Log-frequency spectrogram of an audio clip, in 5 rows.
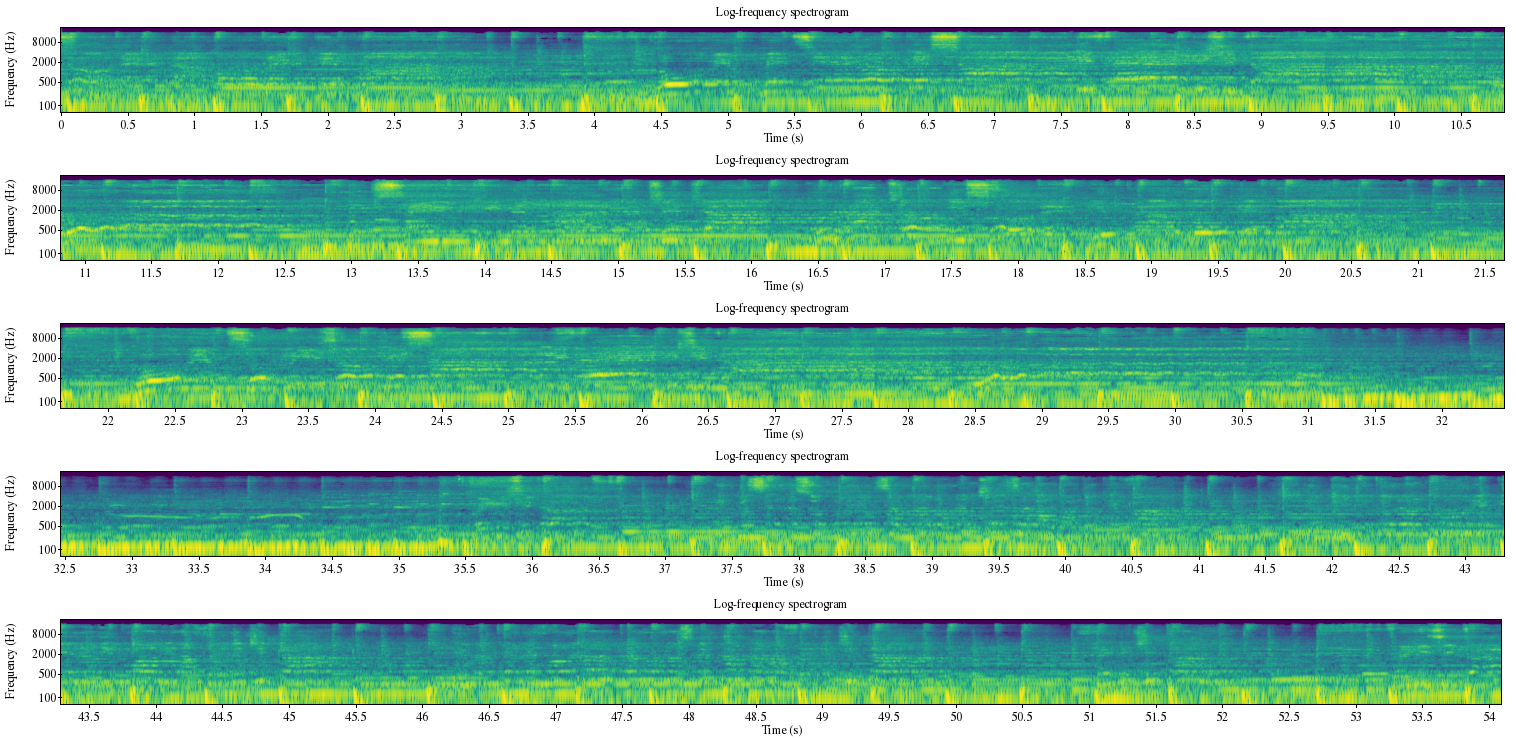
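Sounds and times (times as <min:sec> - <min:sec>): man and woman singing duet: 0:00.0 - 0:34.4, 0:35.2 - 0:54.0
amplified band playing: 0:00.0 - 0:54.0.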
